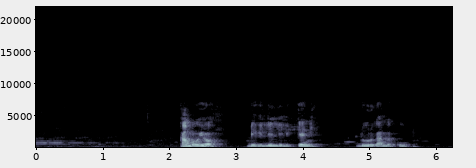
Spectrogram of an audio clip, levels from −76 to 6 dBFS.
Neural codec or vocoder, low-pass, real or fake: none; 7.2 kHz; real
